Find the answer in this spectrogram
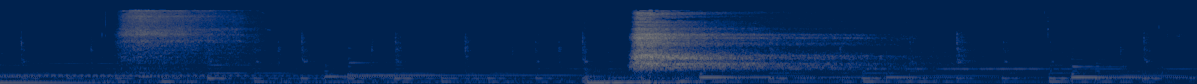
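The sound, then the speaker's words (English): A person's deep breath, a soft airy inhale followed a few seconds later by a louder, longer exhale, over a quiet low steady hum with no talk. “Before we get started, let's all just take a deep breath.”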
